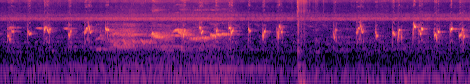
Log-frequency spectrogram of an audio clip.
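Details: Sooty-headed bulbul (trucukan) provoking rivals: clipped whistled notes, then a softer warbled passage, a sharp knock near six seconds, and more quick slurred notes; a constant high-pitched hum continues throughout.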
